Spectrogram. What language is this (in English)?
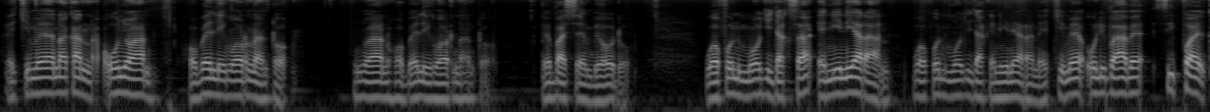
Gusilay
